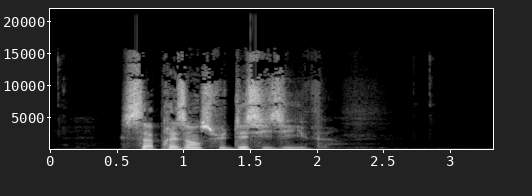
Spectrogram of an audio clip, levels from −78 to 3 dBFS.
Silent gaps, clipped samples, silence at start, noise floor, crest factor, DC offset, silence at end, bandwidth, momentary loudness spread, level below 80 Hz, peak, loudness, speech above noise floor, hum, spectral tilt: none; under 0.1%; 0.55 s; -61 dBFS; 20 dB; under 0.1%; 1.3 s; 16.5 kHz; 10 LU; -52 dBFS; 0 dBFS; -13 LUFS; 45 dB; none; -1 dB/octave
